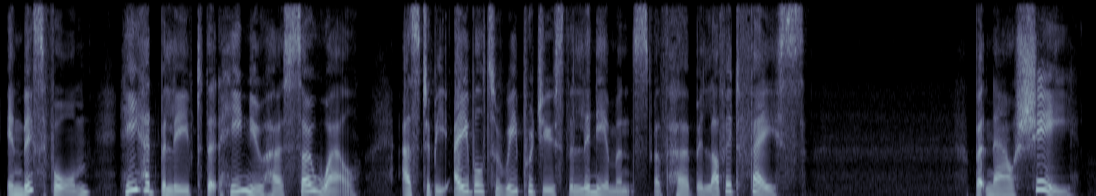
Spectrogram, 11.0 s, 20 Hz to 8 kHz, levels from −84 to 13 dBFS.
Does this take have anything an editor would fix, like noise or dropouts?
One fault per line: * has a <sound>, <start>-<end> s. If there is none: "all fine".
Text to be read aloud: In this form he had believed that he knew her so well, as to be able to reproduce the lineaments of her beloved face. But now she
all fine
